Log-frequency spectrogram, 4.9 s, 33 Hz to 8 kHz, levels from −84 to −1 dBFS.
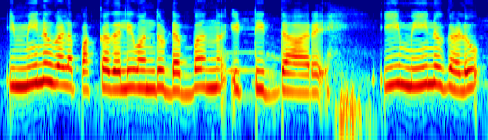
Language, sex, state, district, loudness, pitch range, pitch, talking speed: Kannada, female, Karnataka, Bangalore, -14 LUFS, 245-280 Hz, 260 Hz, 110 wpm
